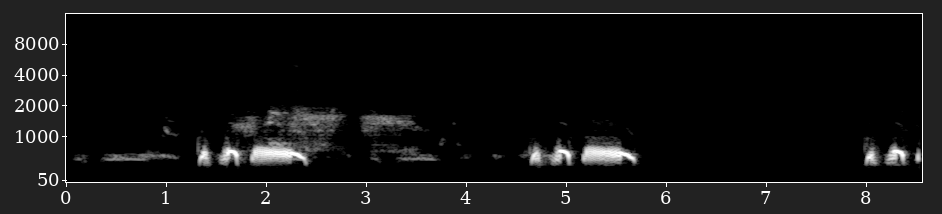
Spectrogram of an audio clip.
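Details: Thúc gù cooing of a spotted dove: three phrases, each two quick clipped notes and a long, level, slightly falling coo, spaced about three seconds apart, with faint softer notes between them.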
